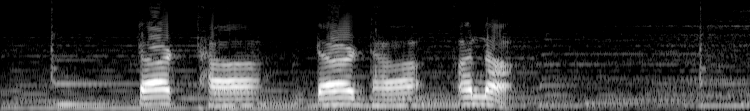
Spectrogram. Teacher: इस प्रकार ट वर्ग ट, ठ, ड, ढ, अना को मूर्धन्य कहते हैं। इनका उच्चारण मूर्धा और जीभ से होता है।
